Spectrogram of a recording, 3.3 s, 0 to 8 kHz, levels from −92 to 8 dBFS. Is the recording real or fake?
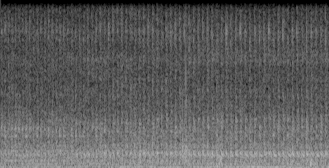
fake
